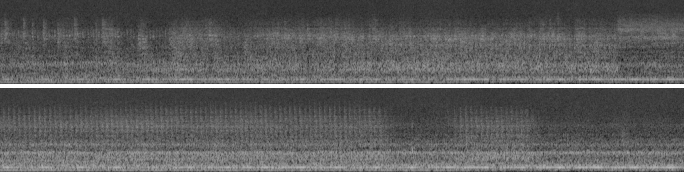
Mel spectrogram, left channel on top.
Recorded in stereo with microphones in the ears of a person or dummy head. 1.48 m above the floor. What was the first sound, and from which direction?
Only background noise.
